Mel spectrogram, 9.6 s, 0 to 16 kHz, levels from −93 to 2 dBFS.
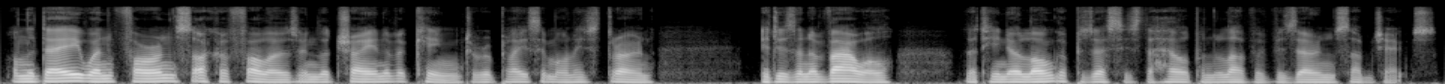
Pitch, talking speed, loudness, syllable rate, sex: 110 Hz, 225 wpm, -19 LUFS, 5.8 syllables/s, male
